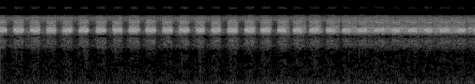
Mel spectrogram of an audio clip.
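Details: Short burst of summer cicada song in Provence, France, strongly pulsed shrill buzzing at roughly three beats per second, smoothing into a steadier drone near the end.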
